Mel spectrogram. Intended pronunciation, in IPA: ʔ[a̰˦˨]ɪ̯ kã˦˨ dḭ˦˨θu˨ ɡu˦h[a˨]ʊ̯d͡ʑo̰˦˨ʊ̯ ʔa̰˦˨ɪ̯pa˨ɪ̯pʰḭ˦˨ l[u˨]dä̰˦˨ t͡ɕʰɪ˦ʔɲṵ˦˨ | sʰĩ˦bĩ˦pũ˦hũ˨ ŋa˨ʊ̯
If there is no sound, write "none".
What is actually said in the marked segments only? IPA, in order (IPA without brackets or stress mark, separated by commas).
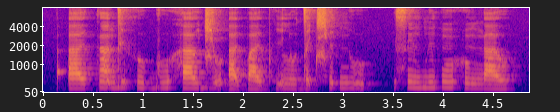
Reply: a˨, a˦, u˨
